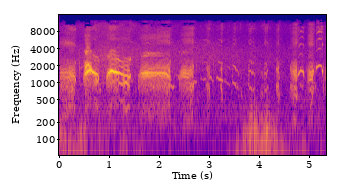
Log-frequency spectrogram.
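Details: Dogo Canario puppies, 18 days old, from a litter of Annie v.d. Pretorianern and Mirko De Atlantida Can: high whining squeals and yelps in short bursts, some long sliding whines, then softer scattered whimpers.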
